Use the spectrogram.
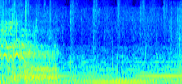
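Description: A horse in a video game whinnies loudly with a wavering neigh, then its hooves clop steadily along beneath a constant game soundtrack hum.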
